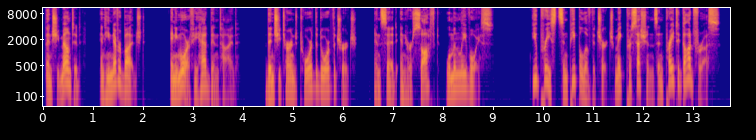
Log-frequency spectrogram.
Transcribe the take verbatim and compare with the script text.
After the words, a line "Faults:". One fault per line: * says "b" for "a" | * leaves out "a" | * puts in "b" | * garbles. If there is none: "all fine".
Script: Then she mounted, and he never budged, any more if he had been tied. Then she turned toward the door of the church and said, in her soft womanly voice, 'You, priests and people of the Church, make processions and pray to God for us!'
Then she mounted, and he never budged, any more if he had been tied. Then she turned toward the door of the church and said, in her soft womanly voice, 'You, priests and people of the Church, make processions and pray to God for us!'
Faults:
all fine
